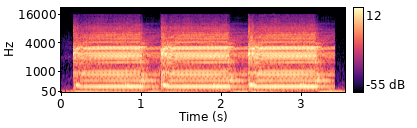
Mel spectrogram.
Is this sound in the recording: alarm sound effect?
yes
